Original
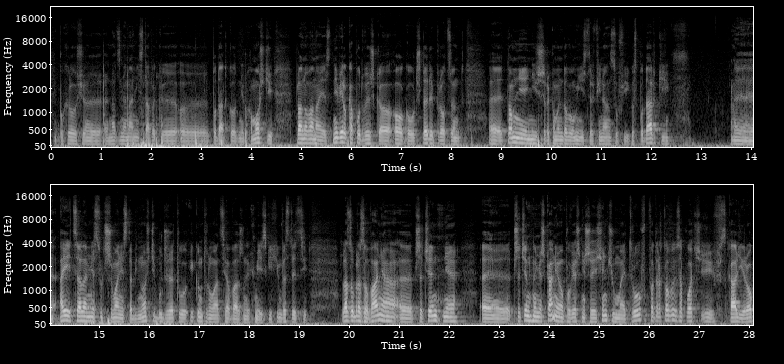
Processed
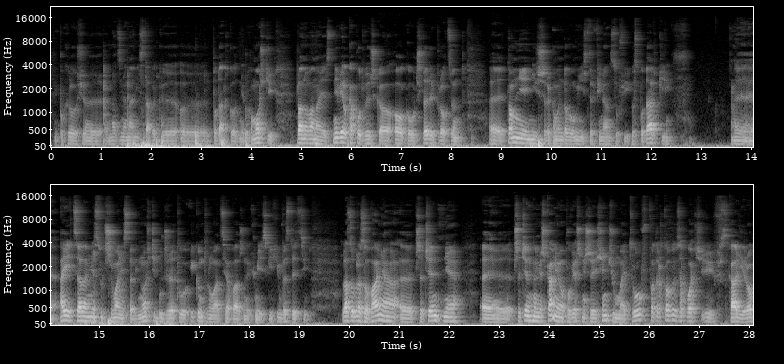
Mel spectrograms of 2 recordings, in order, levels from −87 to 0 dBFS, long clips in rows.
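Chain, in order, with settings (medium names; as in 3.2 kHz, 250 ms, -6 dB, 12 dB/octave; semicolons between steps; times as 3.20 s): spectral sustain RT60 0.57 s; trim +1 dB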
